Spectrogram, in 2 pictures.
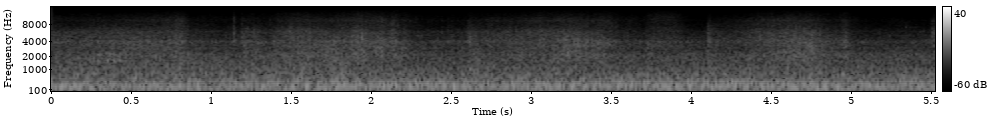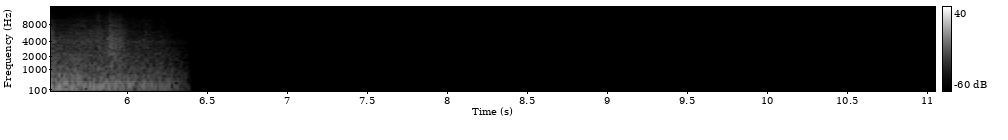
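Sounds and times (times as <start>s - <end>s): engine running: 0.0s - 6.4s.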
